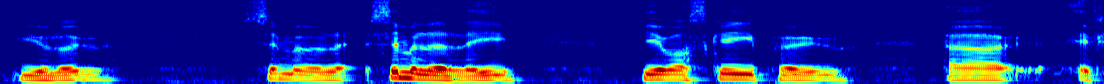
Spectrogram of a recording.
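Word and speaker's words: Giolou: the village of Yul even though it's spelled g i o l o u it's pronounced yulu similar similarly yipu uh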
